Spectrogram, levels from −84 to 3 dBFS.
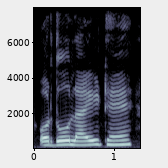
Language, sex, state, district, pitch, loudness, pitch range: Hindi, female, Chhattisgarh, Sarguja, 230 Hz, -16 LUFS, 220-240 Hz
